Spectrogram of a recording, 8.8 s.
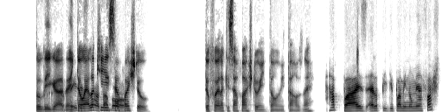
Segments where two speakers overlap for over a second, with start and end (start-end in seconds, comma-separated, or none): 1.2-2.6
